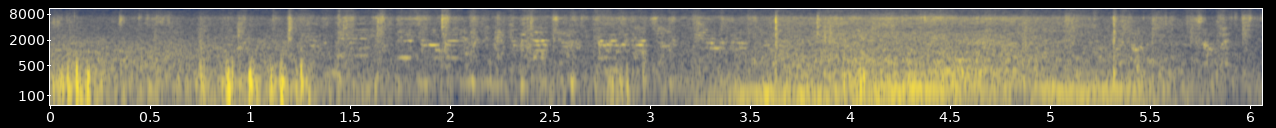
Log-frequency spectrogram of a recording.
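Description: Handling noise from small plastic cups being picked up off a snowy ledge: a few quick knocks and bumps in the first second, then low rumbling as they are carried.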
